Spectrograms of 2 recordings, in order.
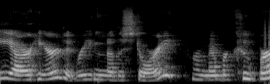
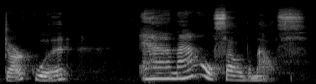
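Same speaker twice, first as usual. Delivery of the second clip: ordinary delivery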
